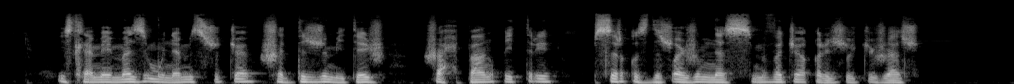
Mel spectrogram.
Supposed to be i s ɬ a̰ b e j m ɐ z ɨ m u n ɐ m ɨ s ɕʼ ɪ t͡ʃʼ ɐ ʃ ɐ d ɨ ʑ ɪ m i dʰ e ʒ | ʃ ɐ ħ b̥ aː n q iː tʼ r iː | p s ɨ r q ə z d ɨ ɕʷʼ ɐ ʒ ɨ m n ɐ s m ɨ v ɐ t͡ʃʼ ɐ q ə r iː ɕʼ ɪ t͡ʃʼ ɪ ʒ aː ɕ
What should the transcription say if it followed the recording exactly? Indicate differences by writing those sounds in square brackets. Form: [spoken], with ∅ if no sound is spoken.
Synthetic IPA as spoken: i s ɬ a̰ [m] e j m ɐ z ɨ m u n ɐ m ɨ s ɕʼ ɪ t͡ʃʼ ɐ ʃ ɐ d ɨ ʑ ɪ m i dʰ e ʒ | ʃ ɐ ħ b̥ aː n q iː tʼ r iː | p s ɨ r q ə z d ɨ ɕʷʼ ɐ ʒ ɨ m n ɐ s m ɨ v ɐ t͡ʃʼ ɐ q ə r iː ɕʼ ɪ t͡ʃʼ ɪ ʒ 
